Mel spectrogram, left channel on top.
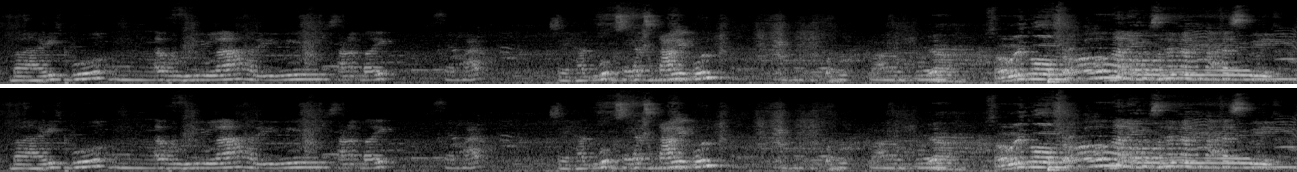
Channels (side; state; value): both; identical; correlation 1.00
